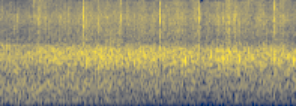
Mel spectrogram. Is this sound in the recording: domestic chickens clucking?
no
